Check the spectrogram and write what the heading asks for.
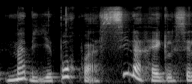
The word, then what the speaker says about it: m'habille: a le S apostrophe donc je m'habille on ne dit pas je me habille mais je m'habille pourquoi si la règle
